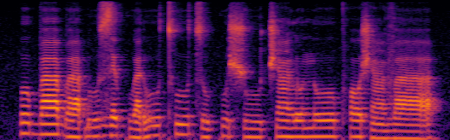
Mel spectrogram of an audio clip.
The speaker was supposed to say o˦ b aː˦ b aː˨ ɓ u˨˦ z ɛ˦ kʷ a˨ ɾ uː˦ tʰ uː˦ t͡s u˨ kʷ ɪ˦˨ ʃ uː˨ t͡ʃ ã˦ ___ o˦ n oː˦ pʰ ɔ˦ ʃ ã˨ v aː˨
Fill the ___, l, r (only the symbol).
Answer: l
